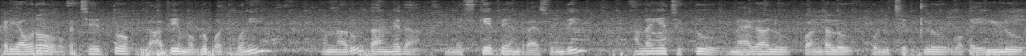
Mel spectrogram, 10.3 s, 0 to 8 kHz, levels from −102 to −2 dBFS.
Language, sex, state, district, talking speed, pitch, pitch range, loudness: Telugu, male, Andhra Pradesh, Visakhapatnam, 135 wpm, 120 Hz, 115-130 Hz, -22 LUFS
